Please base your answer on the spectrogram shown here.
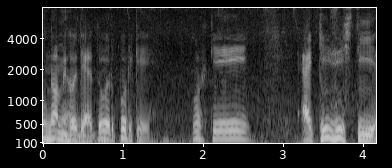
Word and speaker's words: Rodeadouro: nome não tava correto Por quê que é pronúncia não era rodeador e sim a pronúncia certa seria Rodeadouro E aí a gente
